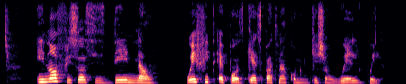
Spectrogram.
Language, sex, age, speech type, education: Nigerian Pidgin, female, 15-29, spontaneous, tertiary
